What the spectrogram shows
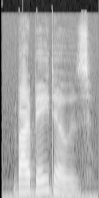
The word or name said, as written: Barbados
